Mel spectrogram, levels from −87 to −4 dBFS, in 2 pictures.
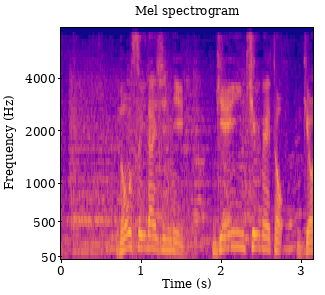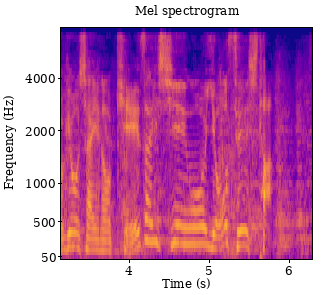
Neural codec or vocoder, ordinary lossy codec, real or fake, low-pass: vocoder, 22.05 kHz, 80 mel bands, WaveNeXt; none; fake; 7.2 kHz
